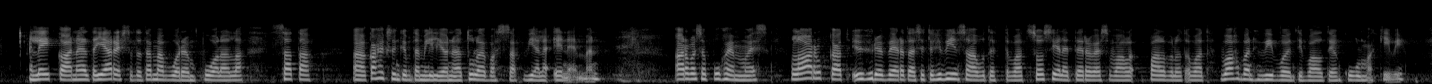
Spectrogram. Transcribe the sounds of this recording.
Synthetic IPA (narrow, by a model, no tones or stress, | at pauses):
le̞jkːɑːnæjlt̪æjærjest̪ølt̪æt̪æmæʋʋuode̞mpuolelːɑsɑt̪ɑ | kɑɦe̞ksɑŋkyment̪æmiljo̞ːnɑːt̪ule̞ʋɑsːɑʋie̞læʔe̞nḛmːæ̰n | ʔɑrʋojsɑpuɦe̞mːeslɑːɾukːɑːt̪yhdeʋːe̞rt̪ɑjset̪jɑhyʋinsɑːʋut̪e̞t̪ːɑʋɑt̪so̞siɑliɑt̪e̞rʋeysɑpɑlʋe̞lut̪o̞ʋɑt̪ʋɑɦʋɑnɦyʋiʋʋo̞jnt̪iʋɑlt̪ioŋkulmɑ̰kiʋi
